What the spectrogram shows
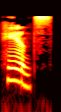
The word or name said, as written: hance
